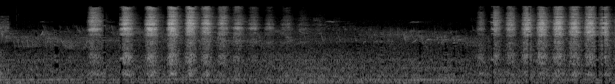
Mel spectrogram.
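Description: Cartoon steam locomotive chuffing, a rapid run of hissy puffs at about five or six a second. It fades away in the middle and comes back near the end.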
